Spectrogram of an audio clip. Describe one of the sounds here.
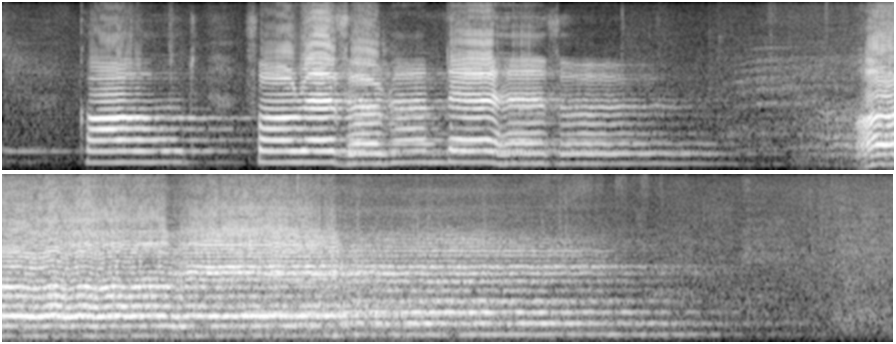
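A man chants slowly and tunefully through a microphone in a large echoing hall.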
